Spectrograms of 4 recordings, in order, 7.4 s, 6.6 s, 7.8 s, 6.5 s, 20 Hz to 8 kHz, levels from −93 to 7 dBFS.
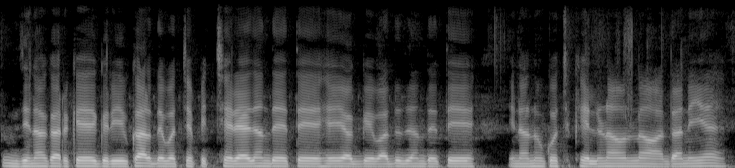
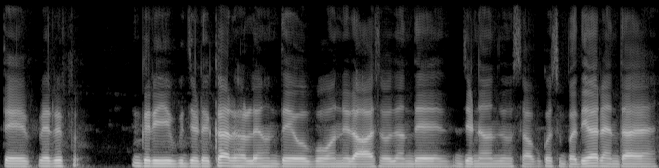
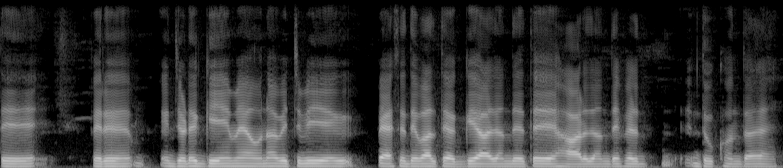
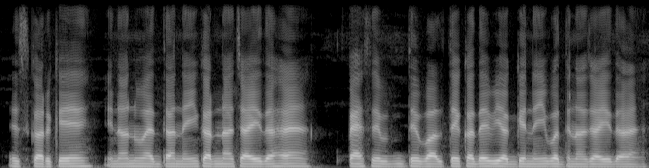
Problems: constant background noise, background conversations at intervals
